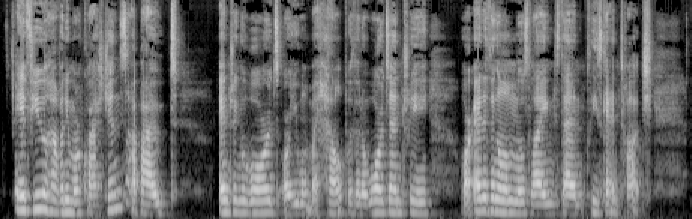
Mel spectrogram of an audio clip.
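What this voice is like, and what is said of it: Croaky, hoarse voice. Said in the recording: “my voice is still croaky”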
